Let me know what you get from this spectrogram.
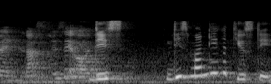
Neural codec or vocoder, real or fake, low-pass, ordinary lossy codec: none; real; none; none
